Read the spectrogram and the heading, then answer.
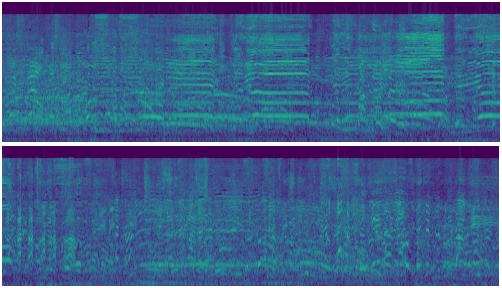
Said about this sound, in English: But you can hear there how many people are booing, and you see Donald Trump wave as he goes by and everyone's booing and booing and booing.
